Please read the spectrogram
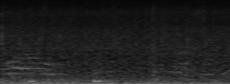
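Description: Steady rain falling on a street, with faint voices in the background and two short low thumps about a third of a second and a second in.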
